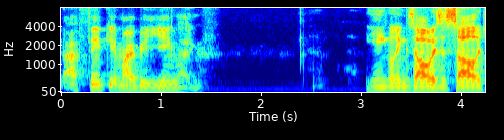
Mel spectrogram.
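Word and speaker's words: Yuengling: there justin it's okay yep yep he says yingling see it's here's how it's spelled there's how you that's the right way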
